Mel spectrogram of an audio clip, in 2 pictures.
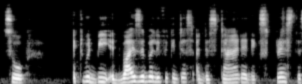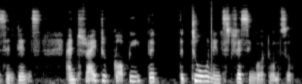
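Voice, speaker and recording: A woman's voice: lowish voice, moderate pace, darkish tone, slight background noise. A woman tutor giving a spoken lesson on exam speaking tips, explaining step by step and reading example sentences aloud with different words stressed.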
